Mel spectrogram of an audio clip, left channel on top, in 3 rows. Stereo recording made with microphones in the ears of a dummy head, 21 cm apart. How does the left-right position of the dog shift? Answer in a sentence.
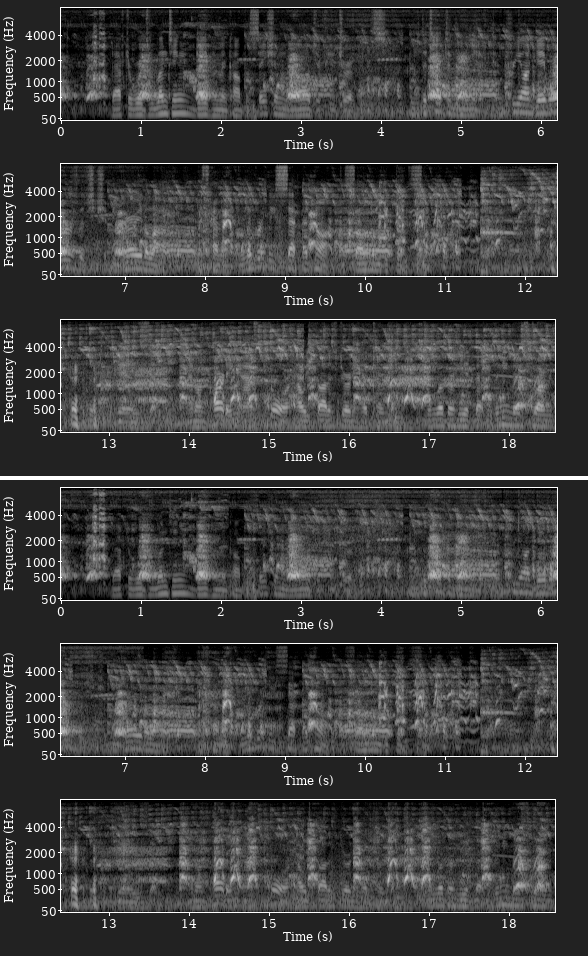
You can hear the dog stay in one place.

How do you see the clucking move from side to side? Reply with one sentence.
In this clip you hear the clucking move to the left.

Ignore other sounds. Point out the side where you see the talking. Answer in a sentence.
You can hear the talking on the left.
